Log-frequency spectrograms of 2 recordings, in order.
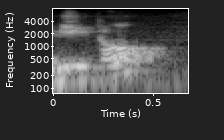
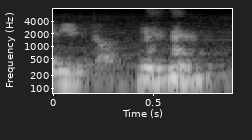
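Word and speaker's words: מגדול: when we say Magdil, we say if it's a weekday, we say Magdil, and when it's Shabbat or a festival, we say Migdol, and when we're chanting the Haftorah formally, we say Migdol.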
